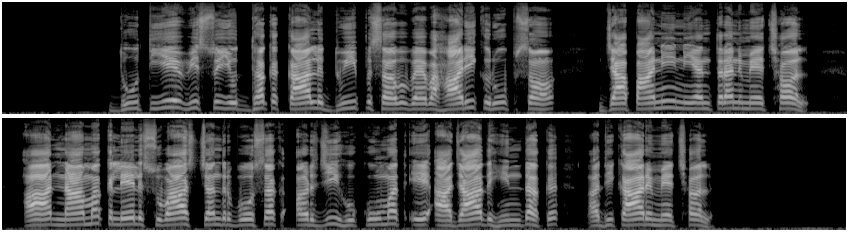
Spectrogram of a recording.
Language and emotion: Maithili, neutral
